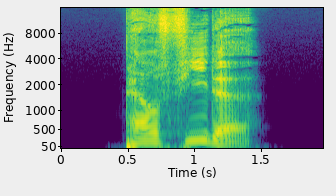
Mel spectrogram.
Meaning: perfidious
- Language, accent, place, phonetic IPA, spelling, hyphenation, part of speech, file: German, Germany, Berlin, [pɛʁˈfiːdə], perfide, per‧fi‧de, adjective, De-perfide.ogg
